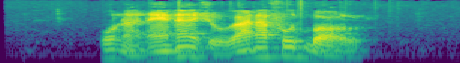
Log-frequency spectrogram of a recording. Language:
Catalan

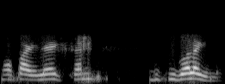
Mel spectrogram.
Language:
Assamese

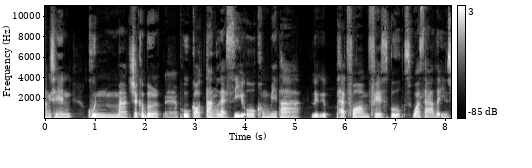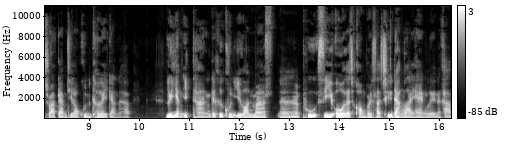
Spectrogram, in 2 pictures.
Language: Thai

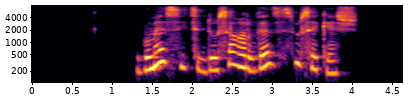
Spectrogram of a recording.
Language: Kabyle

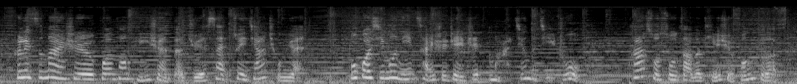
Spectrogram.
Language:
Chinese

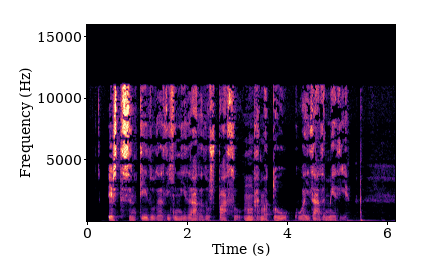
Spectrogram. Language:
Galician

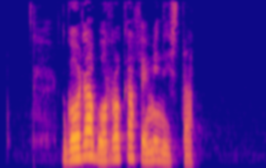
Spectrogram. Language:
Basque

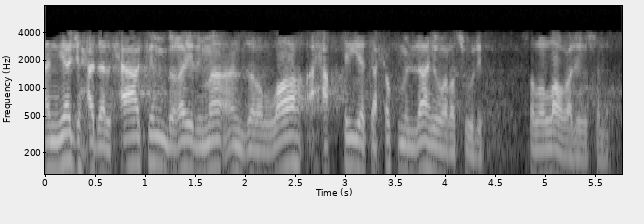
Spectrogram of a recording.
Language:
Arabic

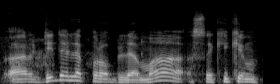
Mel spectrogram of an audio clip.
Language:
Lithuanian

